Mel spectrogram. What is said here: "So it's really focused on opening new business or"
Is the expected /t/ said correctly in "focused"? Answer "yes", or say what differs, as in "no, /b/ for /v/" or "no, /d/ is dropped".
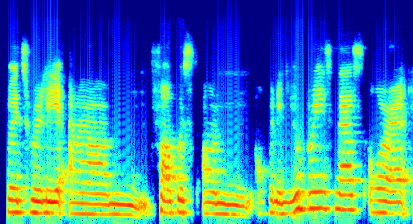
yes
